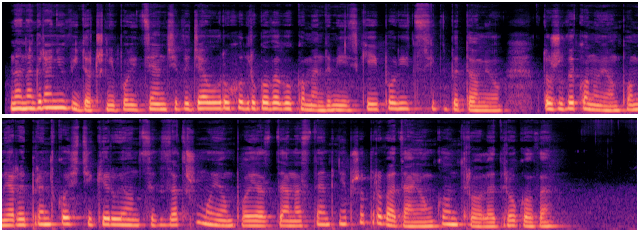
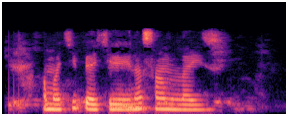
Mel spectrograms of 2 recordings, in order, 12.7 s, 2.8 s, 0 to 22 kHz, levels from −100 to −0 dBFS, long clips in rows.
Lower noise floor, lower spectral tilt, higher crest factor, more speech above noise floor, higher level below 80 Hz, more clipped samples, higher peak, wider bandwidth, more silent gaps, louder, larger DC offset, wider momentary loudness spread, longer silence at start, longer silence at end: first, -57 dBFS vs -51 dBFS; first, -8 dB/octave vs -5.5 dB/octave; about the same, 16 dB vs 16 dB; about the same, 35 dB vs 32 dB; about the same, -58 dBFS vs -58 dBFS; neither; about the same, -6 dBFS vs -4 dBFS; first, 15.5 kHz vs 8.2 kHz; neither; second, -22 LUFS vs -19 LUFS; neither; second, 8 LU vs 15 LU; about the same, 0.1 s vs 0.05 s; about the same, 0.75 s vs 0.65 s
